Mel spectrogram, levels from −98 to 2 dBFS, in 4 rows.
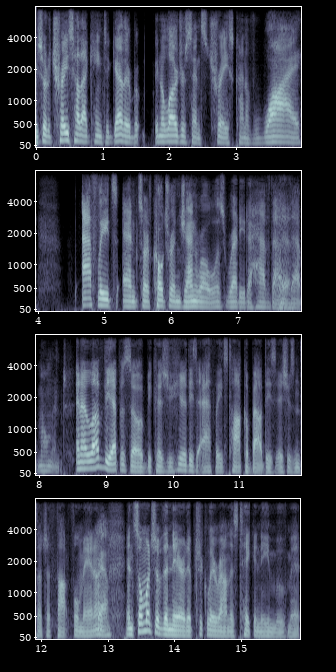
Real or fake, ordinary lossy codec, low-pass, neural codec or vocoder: fake; Opus, 64 kbps; 7.2 kHz; codec, 16 kHz in and 24 kHz out, 1 kbps, XY-Tokenizer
